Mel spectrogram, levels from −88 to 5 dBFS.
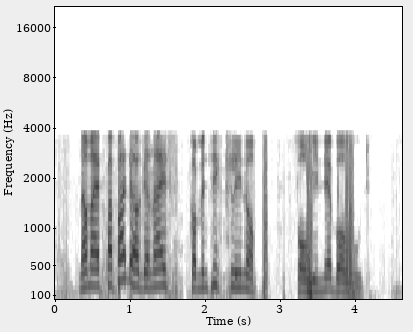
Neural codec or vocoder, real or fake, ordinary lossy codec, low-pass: none; real; none; 3.6 kHz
